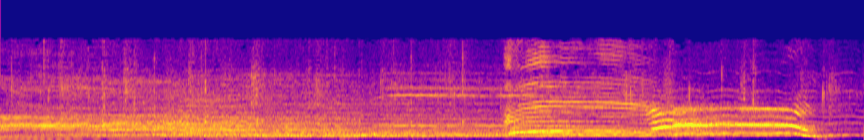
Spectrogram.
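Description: An audience cheers and whoops steadily for about four seconds as a performer is welcomed to the microphone, a loud wash of many voices with high, rising shouts near the end before it cuts off.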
